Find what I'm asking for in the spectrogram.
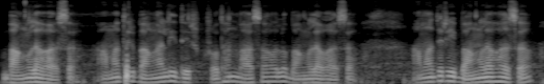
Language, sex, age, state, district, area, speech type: Bengali, male, 60+, West Bengal, Purba Medinipur, rural, spontaneous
